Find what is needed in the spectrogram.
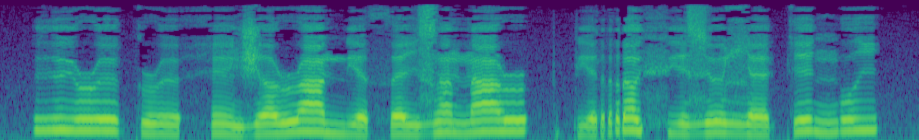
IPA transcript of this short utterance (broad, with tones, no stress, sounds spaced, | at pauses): ð y˥ ɹ ø˥˧ k ɹ ø˧˩ h ẽ˧˩ ʒ ɐ˧ ɹ ã˥˧ mʲ ɛ˧˩ θ ɛ˧ i̯ z ɐ̃˥˧ n ã˥ ɹ | pʲ ɛ˩˧ r ɐ˥˧ fʲ e˧ z ʏ˥˧ ɮ ɛ˧˩ k e˥˧ ŋ ʊ˥ i̯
